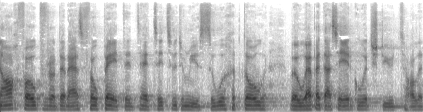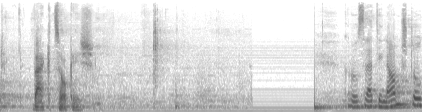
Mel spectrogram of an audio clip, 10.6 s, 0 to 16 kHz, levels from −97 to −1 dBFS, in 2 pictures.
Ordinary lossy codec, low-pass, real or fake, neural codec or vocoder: none; 14.4 kHz; real; none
